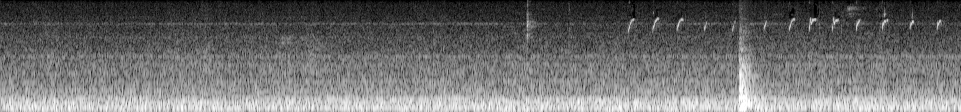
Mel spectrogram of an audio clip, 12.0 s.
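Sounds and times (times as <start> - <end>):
steady low hum: 0.0 - 12.0
small birds peeping: 5.3 - 12.0.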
